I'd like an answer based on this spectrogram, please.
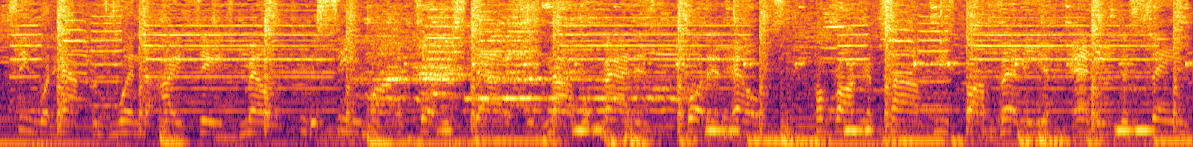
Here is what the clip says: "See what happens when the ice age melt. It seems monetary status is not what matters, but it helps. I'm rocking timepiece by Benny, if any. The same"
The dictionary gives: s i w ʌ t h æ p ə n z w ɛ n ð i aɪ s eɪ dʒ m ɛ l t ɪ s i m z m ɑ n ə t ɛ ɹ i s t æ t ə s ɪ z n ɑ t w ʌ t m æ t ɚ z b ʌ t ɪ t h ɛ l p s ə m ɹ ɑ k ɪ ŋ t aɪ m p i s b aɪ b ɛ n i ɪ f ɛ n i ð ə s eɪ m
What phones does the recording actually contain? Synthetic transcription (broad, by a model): s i w ʌ t h æ p ə n z w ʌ n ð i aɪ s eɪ z m ɛ l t ɪ s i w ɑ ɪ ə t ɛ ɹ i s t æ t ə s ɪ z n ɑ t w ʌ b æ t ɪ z b ʌ t ɪ t h ɛ l p s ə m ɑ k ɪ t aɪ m i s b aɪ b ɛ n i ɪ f ɛ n i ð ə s eɪ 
